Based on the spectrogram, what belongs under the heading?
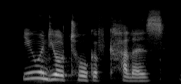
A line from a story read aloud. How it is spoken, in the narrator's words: Ring grumbled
